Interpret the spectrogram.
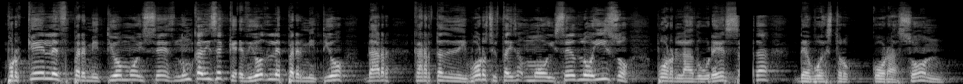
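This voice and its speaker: A middle-aged man preaching a sermon with emphasis, slowing down to read scripture aloud. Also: sits high, expressive, a little mellow, husky.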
